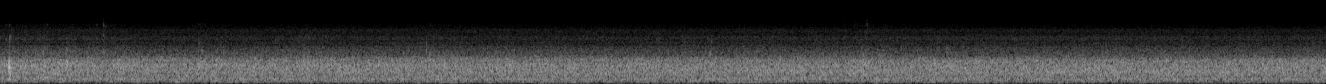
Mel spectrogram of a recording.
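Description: Steady rush of river water running through rapids.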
